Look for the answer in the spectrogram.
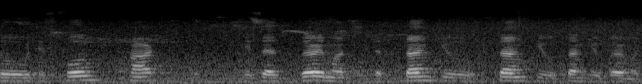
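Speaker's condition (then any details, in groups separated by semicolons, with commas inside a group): No condition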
